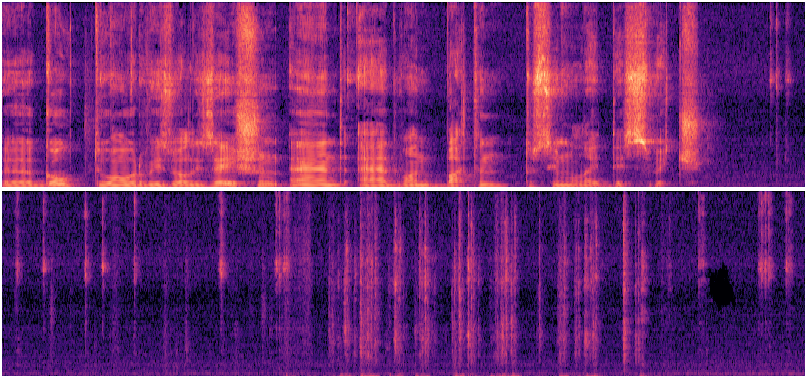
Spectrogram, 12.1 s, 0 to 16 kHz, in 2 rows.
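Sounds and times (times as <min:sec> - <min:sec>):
keyboard typing: 0:05.8 - 0:11.0.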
